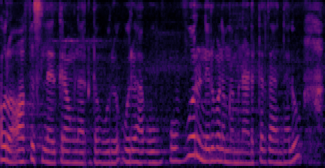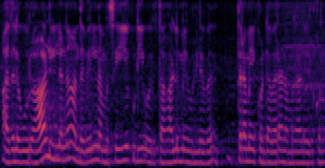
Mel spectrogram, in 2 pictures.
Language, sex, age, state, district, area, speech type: Tamil, female, 30-45, Tamil Nadu, Sivaganga, rural, spontaneous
